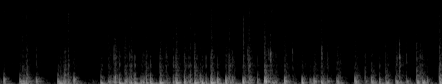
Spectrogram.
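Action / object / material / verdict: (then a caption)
tap / inflated latex rubber balloon / latex rubber / none. A large, hollow, air-filled green latex balloon is held in one hand and tapped rapidly with the fingertips. The taps make a dense stream of soft, dull, low thumps with a slight hollow boom. Each thump dies away almost at once.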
